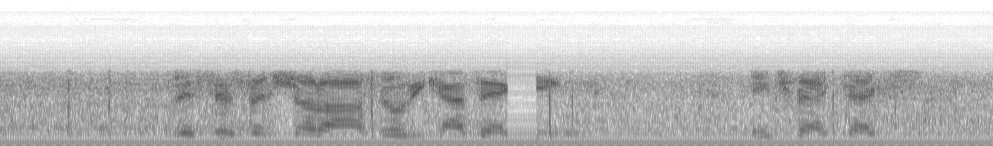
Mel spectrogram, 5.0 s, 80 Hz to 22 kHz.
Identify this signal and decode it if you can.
Emergency Alert System (SAME) tones, heard as harsh buzzing bursts, with speech. It is heard from 0.8 to 4.4 s.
